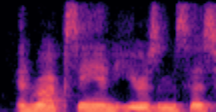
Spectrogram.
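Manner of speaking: ordinary talk, nothing marked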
